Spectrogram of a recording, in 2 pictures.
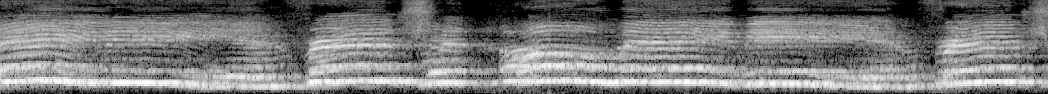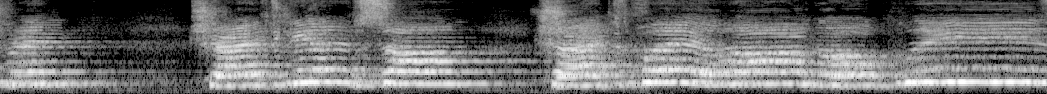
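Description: Children singing a song, in long held phrases that break off briefly about six seconds in and again near eight seconds.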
